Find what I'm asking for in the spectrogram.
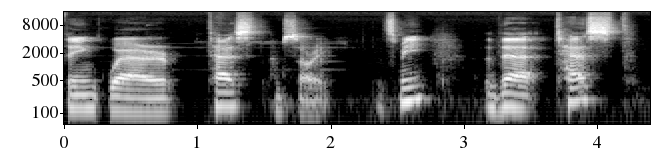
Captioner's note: phone ringing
